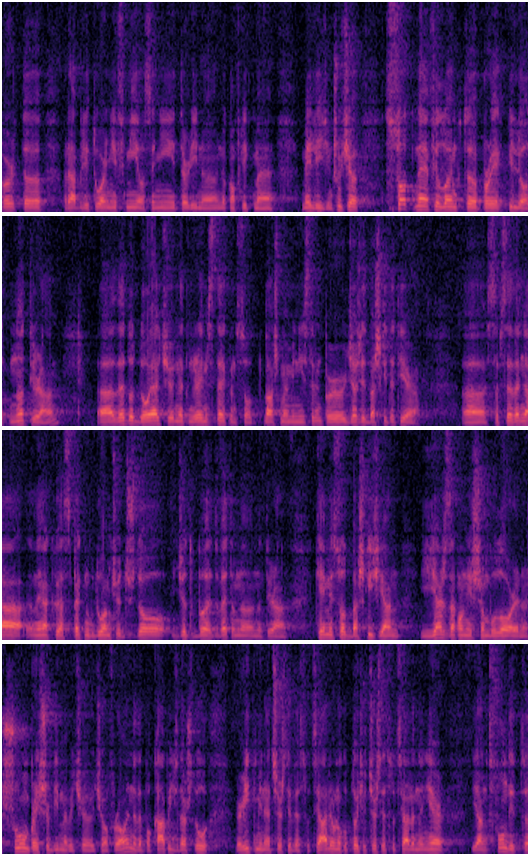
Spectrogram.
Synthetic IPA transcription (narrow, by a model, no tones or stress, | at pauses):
pəɾt̪ə | rɛabilit̪uaɾɲəfəmiɔsɛɲət̪əɾinənəkɔnflik̚t̪mɛ | mɛlid͡ʑinkʃut͡ʃə | sɔt̪nɛfilˠɔjmkə̥t̪əpɾɔjɛk̚t̪̚pilɔt̪nət̪iɾan | ðɛd̪ɔd̪ɔjat͡ɕənɛt̪əŋɡɾɛjmst̪ɛkənsɔt̪̚baʃkmɛminist̪ɾinpəɾd͡ʒaʒðɛt̪baʃkit̪ɛt̪jɛɾa̰ | sɛpsɛðɛŋɡaðɛŋɡakyaspɛk̚t̪nuk̚d̪uhamt͡ɕət̪əʒd̪ɔd͡ʑət̪əbəhɛt̪vɛt̪əmnənət̪iɾan | kɛmisɔt̪̚baʃkit͡ʃəjan | jaʃt̪zakɔniʃəmbulˠɔɾɛnəʃumpɾɛjʃəɾbimɛvɛt͡ɕət͡ɕəɔfɾɔinɛðɛpɔkapind͡ʒiθaʃt̪u | rit̪minɛt͡ʃəʃt̪jɛvɛsɔt͡sialɛunɛkup̚t̪ɔjt͡ʃət͡ʃəʃt̪jɛt̪sɔt͡sialɛnd̪ɔɲɛɾ | jant̪ə̥fund̪it̪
